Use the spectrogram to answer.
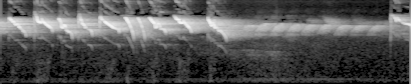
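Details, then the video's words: White-eye in energetic morning song, wild style, used to lure birds: rapid high descending notes for two seconds, then a softer, even trill, ending with one sharp high note. "Suara Burung Pleci Gacor || Pancingan Pleci Ngalas Pagi Hari"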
